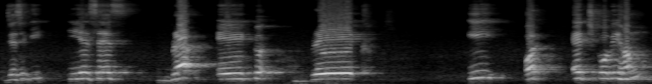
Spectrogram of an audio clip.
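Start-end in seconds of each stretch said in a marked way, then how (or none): 2.0-4.7 ब्र, then एक, then a stretched ब्रेक; sounded out slowly. Shown as a demonstration. Teacher showing the long ए, sounded out in pieces. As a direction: break ब्रेक into sounds and blend it. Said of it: "ए pronounce करते हैं".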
